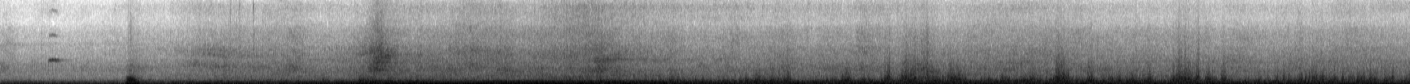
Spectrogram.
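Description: Wind rushes loudly past a moving rider.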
